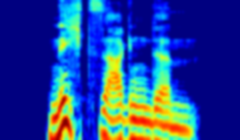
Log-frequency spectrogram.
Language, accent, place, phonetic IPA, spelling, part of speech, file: German, Germany, Berlin, [ˈnɪçt͡sˌzaːɡn̩dəm], nichtssagendem, adjective, De-nichtssagendem.ogg
- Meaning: strong dative masculine/neuter singular of nichtssagend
